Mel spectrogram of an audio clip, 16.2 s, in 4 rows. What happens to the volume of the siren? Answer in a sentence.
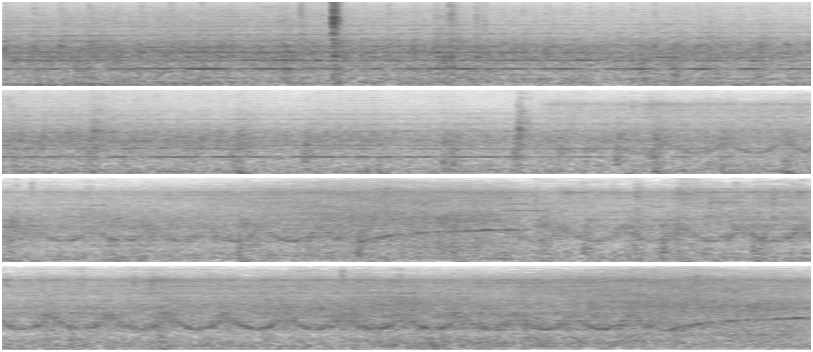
The volume of the siren goes up.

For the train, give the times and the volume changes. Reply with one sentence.
The train can be heard from 0.0 to 16.1 s, getting quieter.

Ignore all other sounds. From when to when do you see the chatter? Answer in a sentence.
You can't hear the chatter here.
